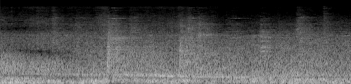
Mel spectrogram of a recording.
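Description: Train brakes squeal with a falling whine.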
